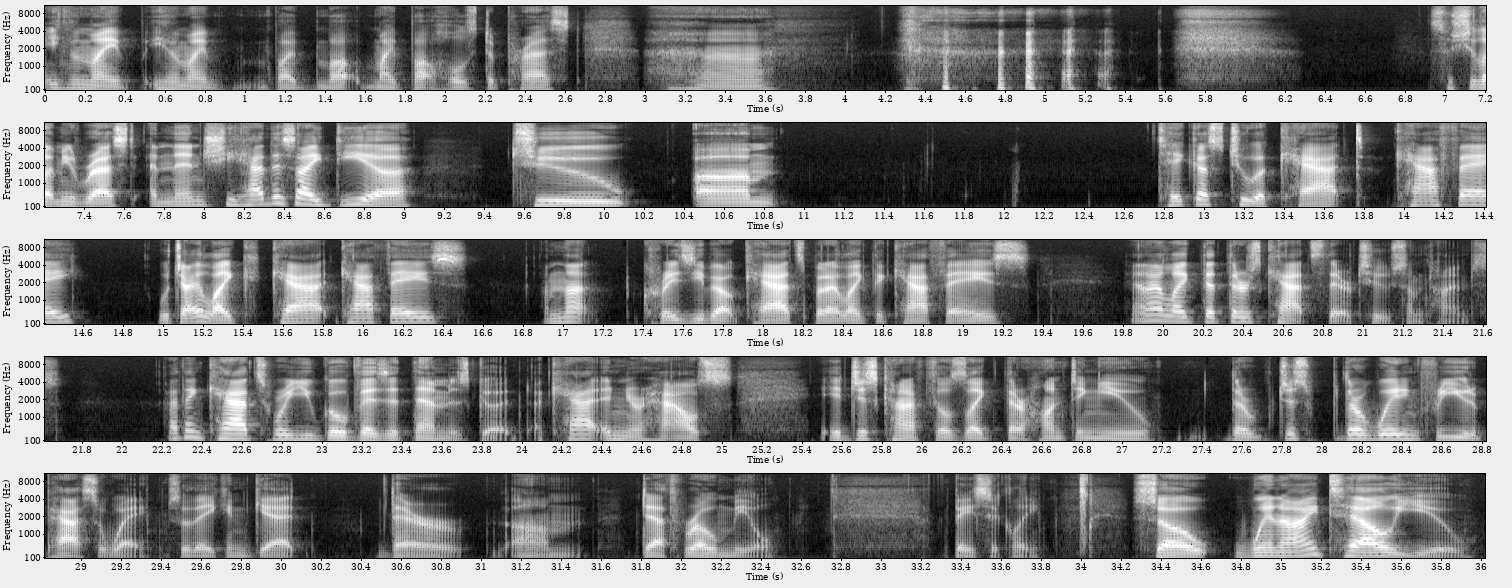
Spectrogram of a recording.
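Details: Stuttering in an adult man who stutters, hosting his own podcast.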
